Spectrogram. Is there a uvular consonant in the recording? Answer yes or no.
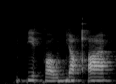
yes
